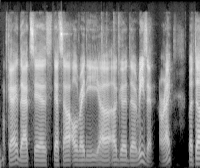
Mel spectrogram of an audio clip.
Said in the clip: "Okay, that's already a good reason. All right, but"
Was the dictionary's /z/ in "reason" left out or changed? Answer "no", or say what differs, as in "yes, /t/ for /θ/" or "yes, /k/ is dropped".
no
